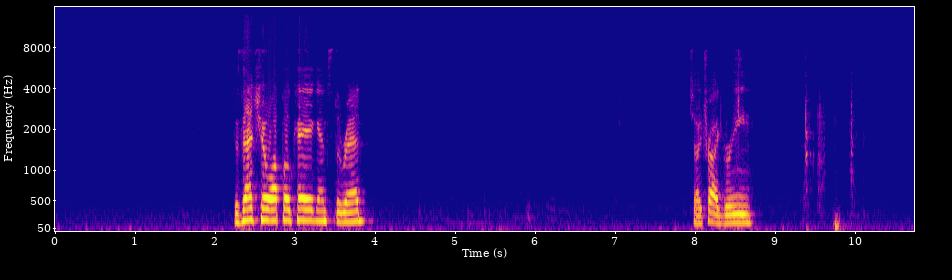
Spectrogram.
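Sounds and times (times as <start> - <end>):
marker squeaking and scratching across a board: 0.0 - 2.4, 4.5 - 6.2
speech: 2.2 - 4.0, 8.0 - 8.8.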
